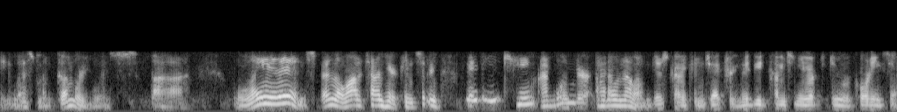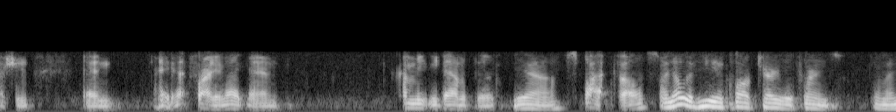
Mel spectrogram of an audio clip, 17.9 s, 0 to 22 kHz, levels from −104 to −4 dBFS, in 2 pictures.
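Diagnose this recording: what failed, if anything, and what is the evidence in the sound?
The failure is at the codec stage: tandem speech coding across several network borders, present throughout the speech. Nothing is heard above 3.7 kHz, and the speech is rougher, more muffled and more warbly than a single narrowband coder would make it. That points to roughly four low-rate speech codecs in series, likely ending in AMR narrowband, each re-encoding the previous one's artefacts. One coder alone would leave band-limiting without this compounded smearing.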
